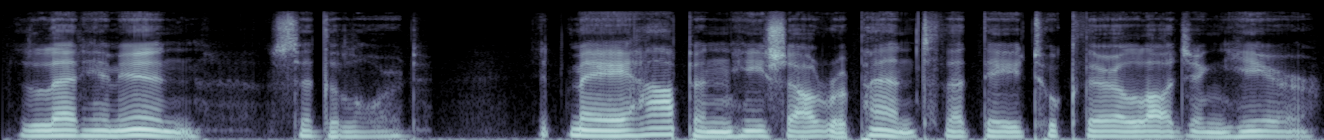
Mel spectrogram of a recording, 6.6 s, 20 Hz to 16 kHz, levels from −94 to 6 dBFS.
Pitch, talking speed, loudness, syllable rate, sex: 130 Hz, 165 wpm, -18 LUFS, 3.9 syllables/s, female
